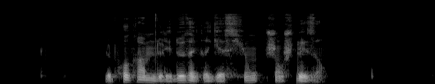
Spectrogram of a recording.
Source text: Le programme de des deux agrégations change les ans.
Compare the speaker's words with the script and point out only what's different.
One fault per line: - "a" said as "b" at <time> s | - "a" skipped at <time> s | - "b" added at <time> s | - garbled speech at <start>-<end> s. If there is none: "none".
none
